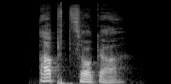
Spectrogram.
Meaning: swindler
- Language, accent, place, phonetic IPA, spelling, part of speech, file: German, Germany, Berlin, [ˈapˌt͡sɔkɐ], Abzocker, noun, De-Abzocker.ogg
